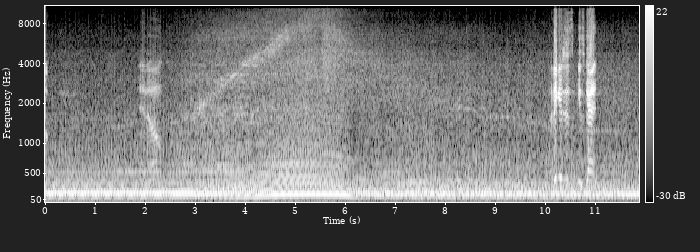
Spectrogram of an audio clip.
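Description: A turbocharged Ford Mustang engine revs hard, bogs and loads up, its pitch rising and falling through one long labored rev before dropping back to a rough drone. Loud and close, with brief talk over it.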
